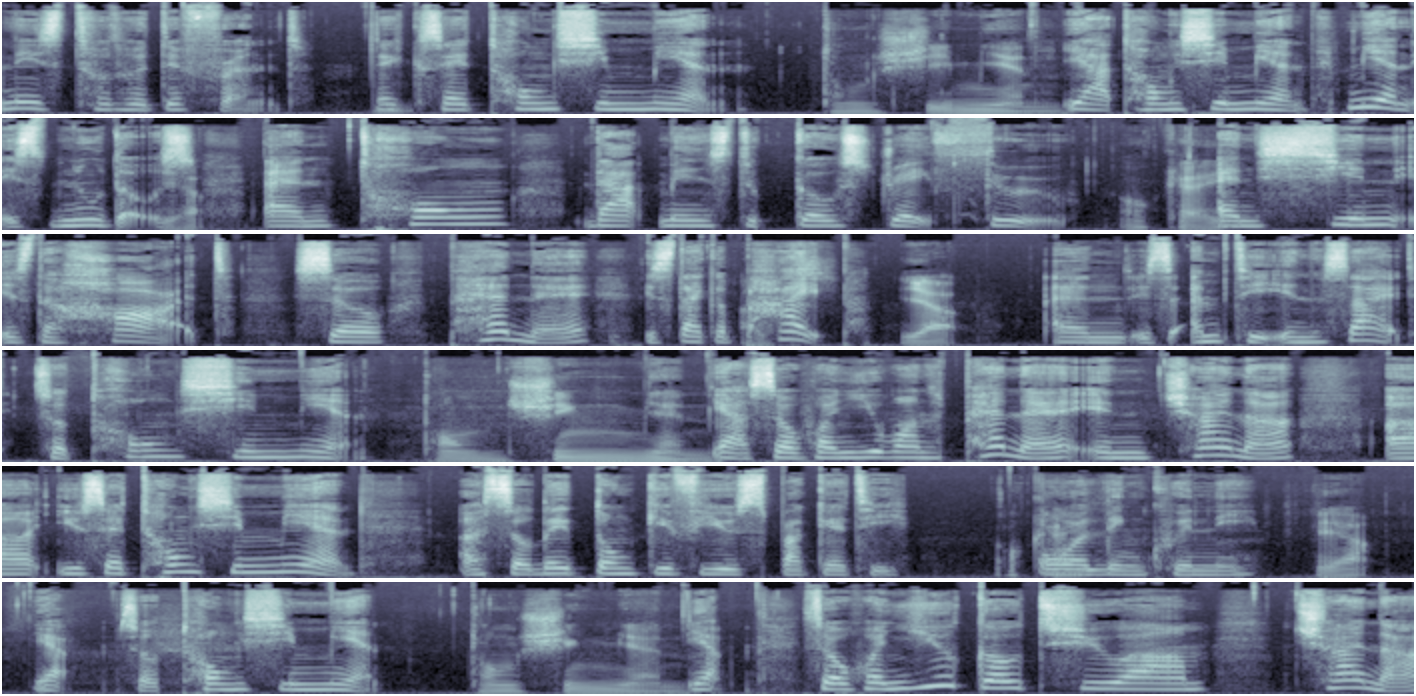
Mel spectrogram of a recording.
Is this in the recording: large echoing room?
no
